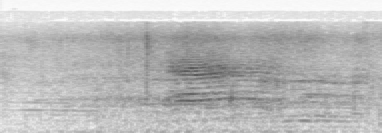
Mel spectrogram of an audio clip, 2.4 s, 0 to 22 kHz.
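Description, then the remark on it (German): A sheep from a family farm's flock bleats in a wavering, drawn-out cry, with a few overlapping bleats from other sheep over a soft outdoor background hum. “passiert, wir zum Januar 20 unsere Schafe abschaffen und die Schafhaltung einstellen.”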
